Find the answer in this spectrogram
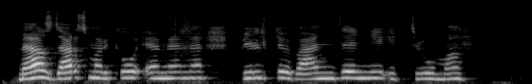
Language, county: Lithuanian, Vilnius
